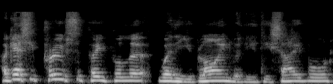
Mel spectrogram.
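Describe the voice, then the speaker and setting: A somewhat breathy, dark and mellow male voice, fairly high in pitch with ordinary pitch variation, at a fairly quick pace. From West Midlands, England (West Bromwich). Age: 60s. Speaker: blind runner and motivational speaker. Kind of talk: interview.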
